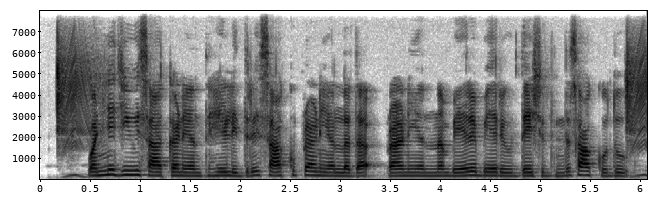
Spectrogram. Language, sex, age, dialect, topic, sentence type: Kannada, male, 31-35, Coastal/Dakshin, agriculture, statement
